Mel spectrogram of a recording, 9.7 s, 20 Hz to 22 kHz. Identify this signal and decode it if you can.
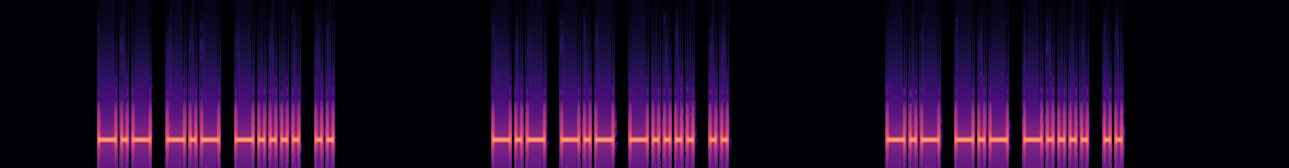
Morse code, heard as a keyed tone, about 28 wpm, 700 Hz. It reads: KK6I KK6I KK6I
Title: Call Signs Repeated 2x - 28wpm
